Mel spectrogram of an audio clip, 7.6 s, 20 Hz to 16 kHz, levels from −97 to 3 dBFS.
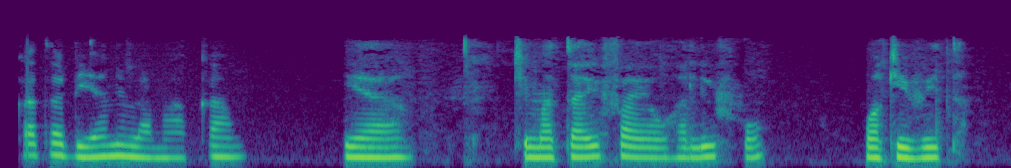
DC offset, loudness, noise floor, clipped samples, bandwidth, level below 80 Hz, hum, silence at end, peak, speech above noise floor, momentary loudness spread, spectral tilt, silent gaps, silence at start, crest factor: under 0.1%; -23 LUFS; -76 dBFS; under 0.1%; 7.6 kHz; -62 dBFS; none; 0.4 s; -6 dBFS; 54 dB; 12 LU; -7.5 dB/octave; none; 0.2 s; 18 dB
